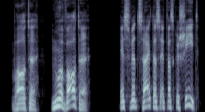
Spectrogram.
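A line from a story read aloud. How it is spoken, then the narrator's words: Shouting. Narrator (German): schrie einer der Stadtväter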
